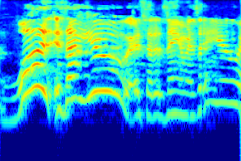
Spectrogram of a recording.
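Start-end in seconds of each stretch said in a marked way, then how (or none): 0.1-1.3 high, loud cry of disbelief; surprised. Retold or imitated. Shocked reunion with an old friend. 1.9-2.4 surprised. Retold or imitated. Repeating the question at the reunion.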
